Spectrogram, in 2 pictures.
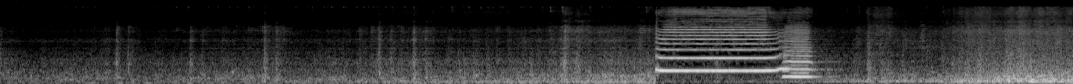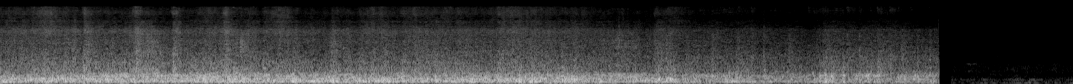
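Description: Diesel passenger train approaching and growing louder, sounding one long horn blast about six seconds in, followed by a brief lower horn note. It then passes close below with a loud rumble and clatter of wheels on the rails, which cuts off abruptly near the end.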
